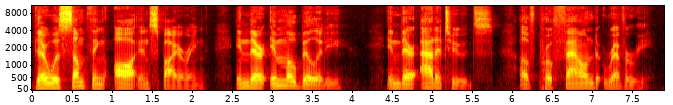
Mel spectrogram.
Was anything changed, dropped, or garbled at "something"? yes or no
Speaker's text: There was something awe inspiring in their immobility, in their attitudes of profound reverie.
no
